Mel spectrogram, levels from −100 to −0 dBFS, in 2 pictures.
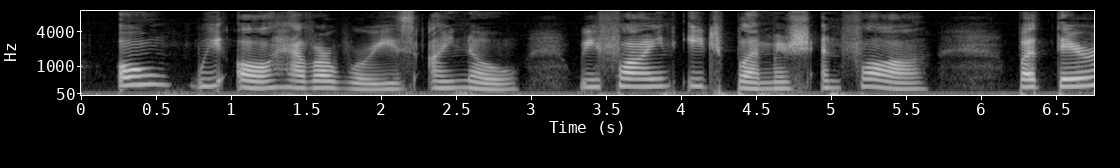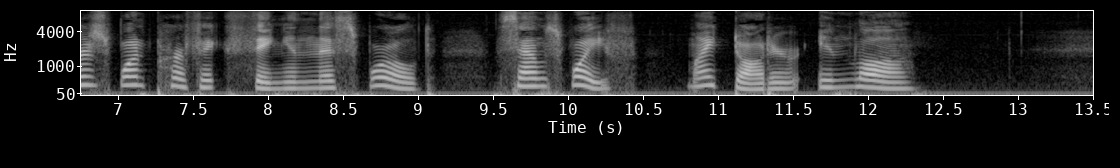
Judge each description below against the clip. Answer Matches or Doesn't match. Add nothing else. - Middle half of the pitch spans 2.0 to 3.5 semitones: Doesn't match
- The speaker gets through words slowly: Matches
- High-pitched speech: Matches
